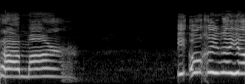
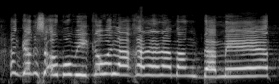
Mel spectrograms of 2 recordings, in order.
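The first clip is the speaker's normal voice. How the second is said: normal talking voice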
